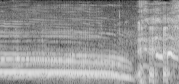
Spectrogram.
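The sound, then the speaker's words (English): Several people let out a long, loud group howl like wolves, holding a steady note that slides downward before breaking into scattered laughter and chatter. “We shall howl in her honor.”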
